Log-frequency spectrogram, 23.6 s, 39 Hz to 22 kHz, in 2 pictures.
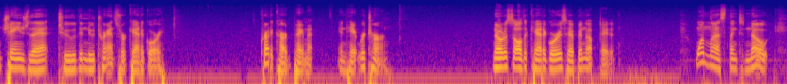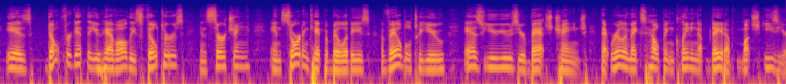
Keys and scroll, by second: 3.0 shift+;, 6.0 Return.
